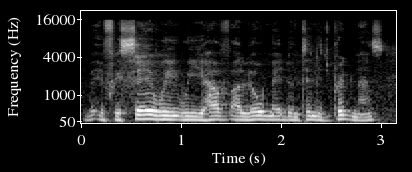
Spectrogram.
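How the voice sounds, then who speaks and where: A male host with a mellow, darker tone steers a studio panel, interjecting short agreements and questions. His voice sits at a middle pitch. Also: fairly even intonation, brisk. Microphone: lapel mic.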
